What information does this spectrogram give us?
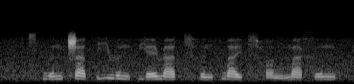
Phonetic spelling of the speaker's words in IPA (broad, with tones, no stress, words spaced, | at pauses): t͡sʰwə˧˥nʈ͡ʂä˥˩t̪i˥ɻə˥˩n pjɛ˧˥ɻä˧˥t͡sʰə˨˩n fwa˥˩ɪ̯t͡sʰɑ˨˩ŋ mä˥˩xə˥n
